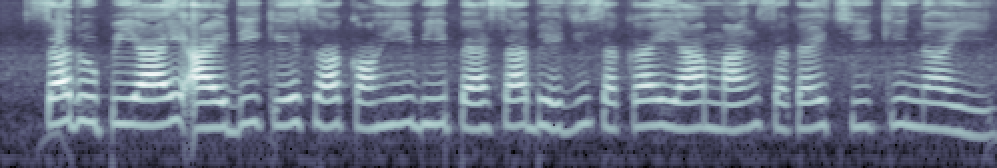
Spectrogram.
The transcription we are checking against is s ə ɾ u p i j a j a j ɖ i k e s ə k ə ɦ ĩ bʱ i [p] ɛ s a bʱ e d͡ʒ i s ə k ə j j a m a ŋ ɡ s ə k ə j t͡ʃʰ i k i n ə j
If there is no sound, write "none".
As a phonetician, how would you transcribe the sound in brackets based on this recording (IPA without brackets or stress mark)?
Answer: p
